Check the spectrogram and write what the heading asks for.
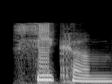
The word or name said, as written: caecally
